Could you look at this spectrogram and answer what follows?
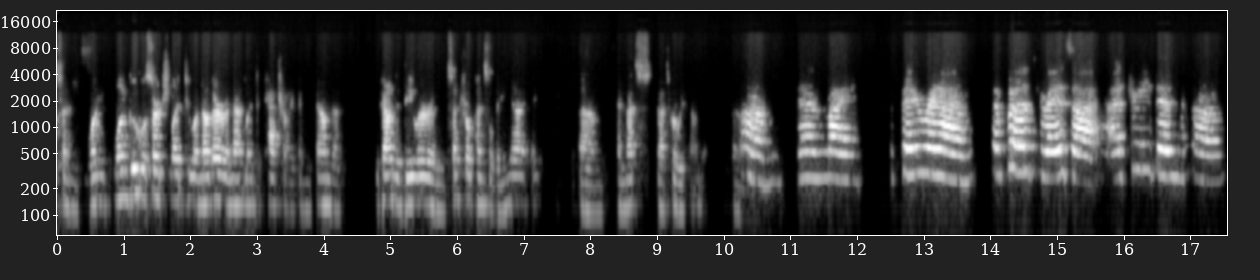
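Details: Adult speaker; normal speech.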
